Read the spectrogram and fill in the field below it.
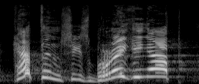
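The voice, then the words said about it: Bad Scottish accent impression. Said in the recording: “It's the best Scottish accent I've ... That's terrible.”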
